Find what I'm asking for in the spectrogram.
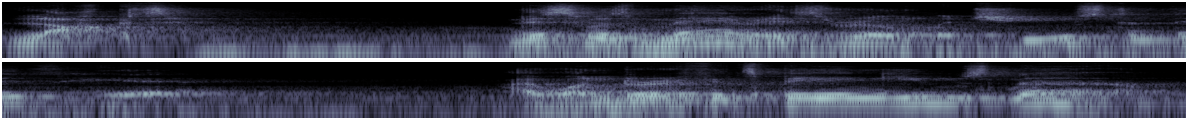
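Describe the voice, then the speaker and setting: A man's voice: mid-range voice, very animated, measured pace, background noise. A man voicing a polite, drily whimsical Victorian police inspector who muses to himself in an adventure game. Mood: musing, curious. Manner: musing to himself, genteel, drily humorous. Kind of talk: point-and-click adventure game voice acting. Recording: reverberant room with long echo. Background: game music.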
